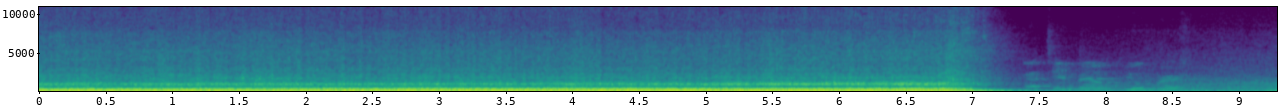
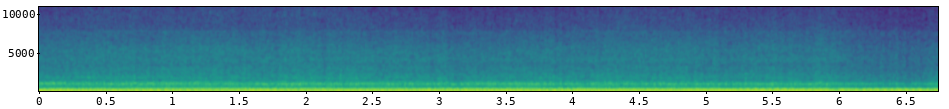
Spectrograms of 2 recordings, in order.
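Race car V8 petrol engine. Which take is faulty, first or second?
first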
